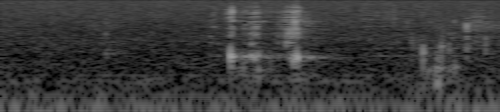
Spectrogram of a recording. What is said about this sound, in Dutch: Hè, een slokje water.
